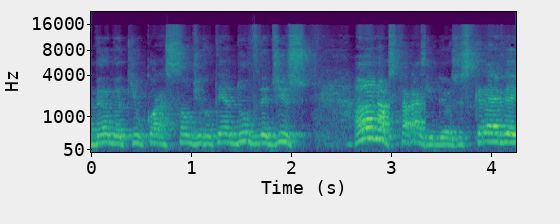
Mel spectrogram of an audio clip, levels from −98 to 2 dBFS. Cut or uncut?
cut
